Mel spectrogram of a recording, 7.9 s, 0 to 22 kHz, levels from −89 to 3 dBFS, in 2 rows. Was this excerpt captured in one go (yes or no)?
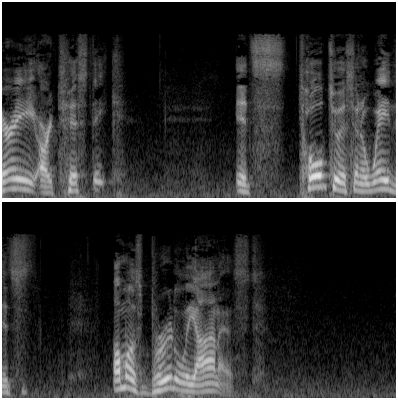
yes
